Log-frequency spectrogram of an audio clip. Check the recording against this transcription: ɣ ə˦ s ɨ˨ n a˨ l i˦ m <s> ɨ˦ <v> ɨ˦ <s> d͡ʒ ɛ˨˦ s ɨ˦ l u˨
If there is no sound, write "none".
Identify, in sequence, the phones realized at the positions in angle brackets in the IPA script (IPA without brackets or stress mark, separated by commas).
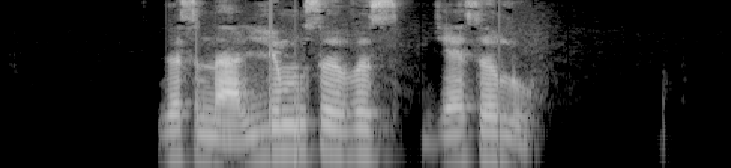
s, v, s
